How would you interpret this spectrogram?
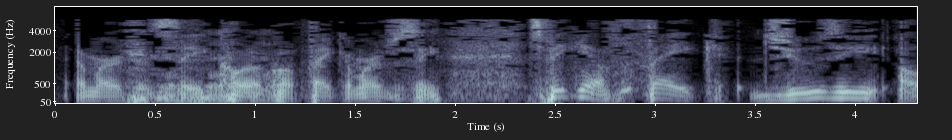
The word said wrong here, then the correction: Jussie: It's pronounced Jussie.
